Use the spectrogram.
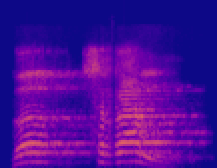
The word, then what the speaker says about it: sram: Chúng ta sẽ đọc thành hai âm tiết ver và phụ âm đôi âm sr am sram. Khi chúng ta phát âm chúng ta lưu ý kỹ phụ âm đôi âm sr am sram. Chúng ta đọc cái từ này thành hai âm tiết ver sram nghĩa là học.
